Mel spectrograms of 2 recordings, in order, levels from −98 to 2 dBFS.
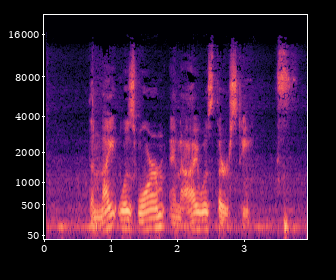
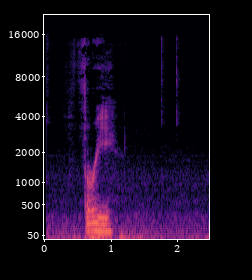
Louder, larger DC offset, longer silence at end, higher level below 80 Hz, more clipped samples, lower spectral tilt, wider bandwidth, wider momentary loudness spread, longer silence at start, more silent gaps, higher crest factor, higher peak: first, -18 LUFS vs -33 LUFS; neither; about the same, 0 s vs 0 s; about the same, -54 dBFS vs -52 dBFS; neither; second, -4.5 dB/octave vs -7.5 dB/octave; second, 14 kHz vs 15.5 kHz; second, 19 LU vs 26 LU; about the same, 0.05 s vs 0.05 s; neither; about the same, 16 dB vs 18 dB; first, -2 dBFS vs -18 dBFS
